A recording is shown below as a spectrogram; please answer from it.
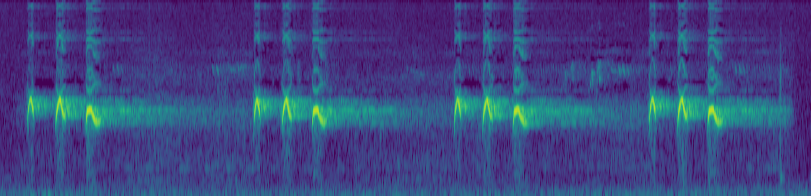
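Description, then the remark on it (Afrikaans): A red-chested cuckoo (Piet-my-vrou), a parasitic species, calls loudly, repeating its three-note whistled phrase four times at steady intervals, each note dropping slightly in pitch, with no other sounds around it. “Dit was 'n eh, Piet my vrou, 'n parasitiese spesie.”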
